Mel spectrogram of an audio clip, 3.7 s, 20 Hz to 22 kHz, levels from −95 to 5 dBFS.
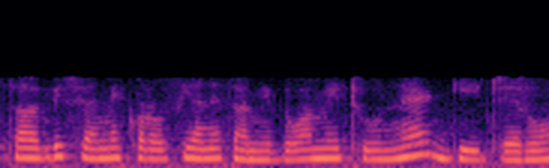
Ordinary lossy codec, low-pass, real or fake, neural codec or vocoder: AAC, 16 kbps; 7.2 kHz; fake; codec, 16 kHz, 1 kbps, X-Codec, HuBERT features, trained on LibriSpeech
